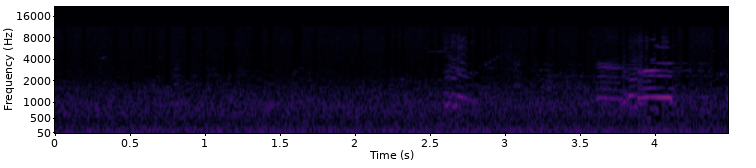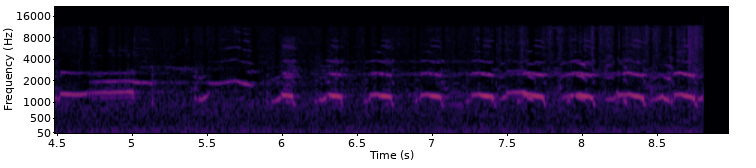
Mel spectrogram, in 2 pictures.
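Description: A water bird honking: scattered calls at first, then a quick run of about four honks a second over the last few seconds, over a steady low rumble. The sound cuts off suddenly just before the end.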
